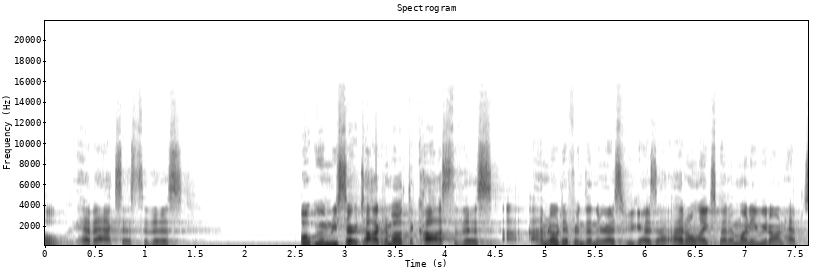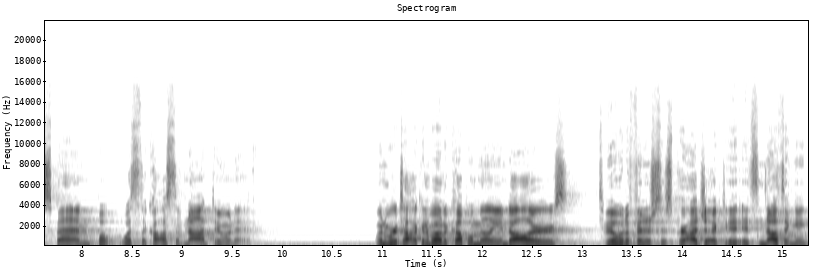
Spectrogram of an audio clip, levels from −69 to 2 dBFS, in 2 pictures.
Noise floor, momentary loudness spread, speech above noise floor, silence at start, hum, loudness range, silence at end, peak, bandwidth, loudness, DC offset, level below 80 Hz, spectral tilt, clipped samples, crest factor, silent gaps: -52 dBFS; 11 LU; 31 dB; 0 s; none; 6 LU; 0 s; -2 dBFS; 16 kHz; -21 LUFS; under 0.1%; -64 dBFS; -3.5 dB/octave; under 0.1%; 20 dB; none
